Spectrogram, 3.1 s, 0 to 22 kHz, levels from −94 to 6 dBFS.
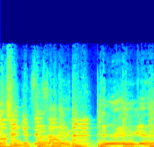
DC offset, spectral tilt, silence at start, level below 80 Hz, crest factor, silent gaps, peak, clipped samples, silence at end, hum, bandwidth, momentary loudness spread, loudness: under 0.1%; -4 dB/octave; 0 s; -38 dBFS; 12 dB; none; -6 dBFS; under 0.1%; 0 s; none; 15.5 kHz; 3 LU; -17 LUFS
